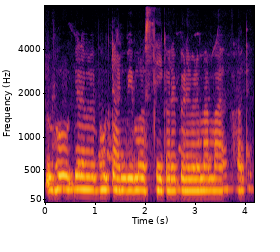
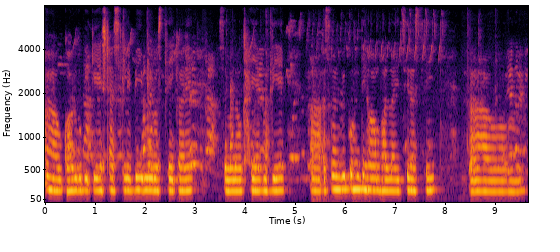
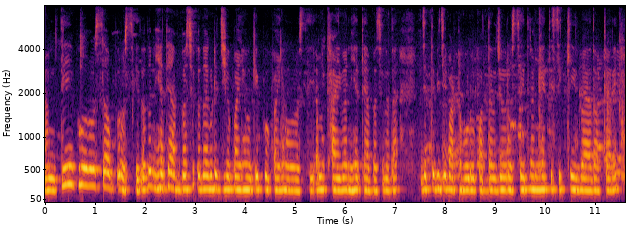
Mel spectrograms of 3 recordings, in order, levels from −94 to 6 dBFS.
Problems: constant background noise, continuous background conversations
